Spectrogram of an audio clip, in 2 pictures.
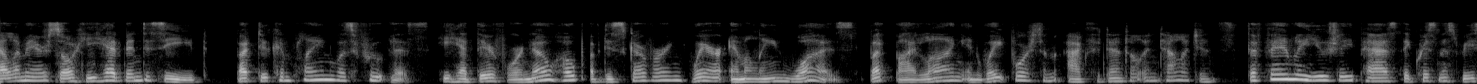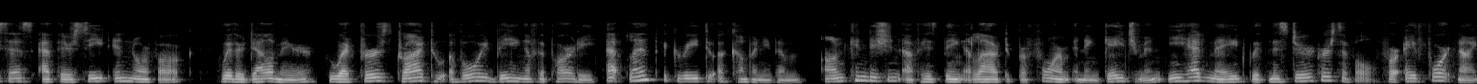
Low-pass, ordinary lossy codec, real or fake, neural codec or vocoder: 7.2 kHz; AAC, 32 kbps; real; none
